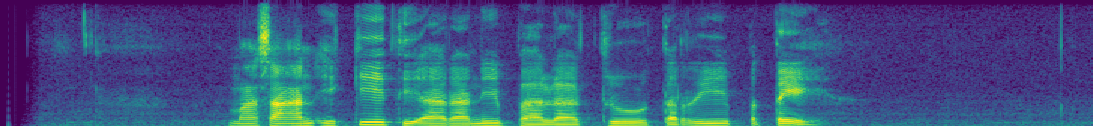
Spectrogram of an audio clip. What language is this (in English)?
Javanese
